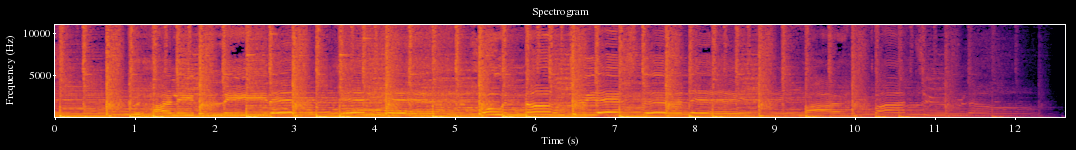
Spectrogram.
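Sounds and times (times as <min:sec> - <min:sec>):
classic drum beat at 103 bpm: 0:00.1 - 0:09.6.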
